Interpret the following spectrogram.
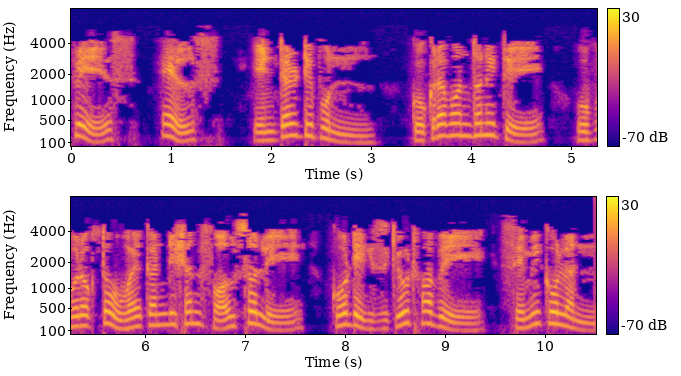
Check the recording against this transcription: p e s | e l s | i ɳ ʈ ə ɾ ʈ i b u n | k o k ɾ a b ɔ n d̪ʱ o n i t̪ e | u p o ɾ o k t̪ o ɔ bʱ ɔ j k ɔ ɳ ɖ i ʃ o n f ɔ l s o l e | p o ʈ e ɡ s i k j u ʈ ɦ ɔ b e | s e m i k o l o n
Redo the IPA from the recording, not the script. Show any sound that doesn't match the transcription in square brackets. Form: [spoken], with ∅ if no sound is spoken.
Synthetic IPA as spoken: p e s | e l s | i ɳ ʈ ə ɾ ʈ i [p] u n | k o k ɾ a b ɔ n d̪ʱ o n i t̪ e | u p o ɾ o k t̪ o [u] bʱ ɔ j k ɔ ɳ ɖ i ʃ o n f ɔ l s o l e | [k] o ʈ e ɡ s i k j u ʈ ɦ ɔ b e | s e m i k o l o n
